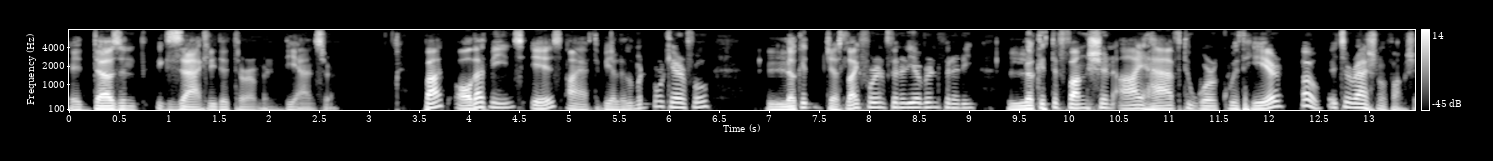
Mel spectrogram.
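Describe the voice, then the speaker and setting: Moving through very wide pitch swings around a medium pitch, a man talks at a moderate pace. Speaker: math lecturer. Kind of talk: lecture.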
